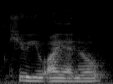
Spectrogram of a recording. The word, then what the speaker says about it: quinoa: So it looks like it's spelled quinoa, Quinoa, but it's called quinoa. Don't ask me why.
